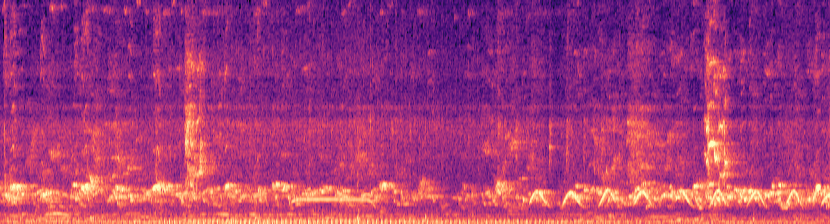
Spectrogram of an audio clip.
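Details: Sooty-headed bulbuls singing at a night-time bird contest: dense, overlapping chattering phrases from several birds, then over the last three seconds one bird gives a fast, even run of sharp up-and-down notes. A low murmur of voices runs beneath.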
